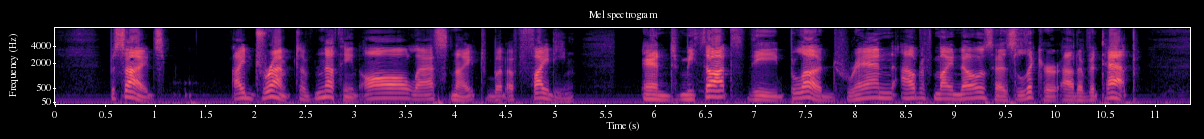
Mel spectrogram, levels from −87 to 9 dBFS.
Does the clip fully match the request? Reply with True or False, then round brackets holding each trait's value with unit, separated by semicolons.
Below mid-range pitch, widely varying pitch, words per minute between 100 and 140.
True (130 Hz; 6.2 semitones; 135 wpm)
